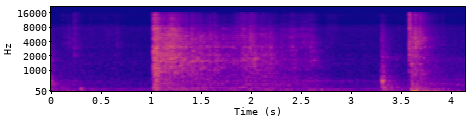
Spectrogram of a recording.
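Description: A glass baking dish being slid onto an oven rack: a scraping rush starts suddenly about a second in and fades away. Near the end the oven door shuts with a thump.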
